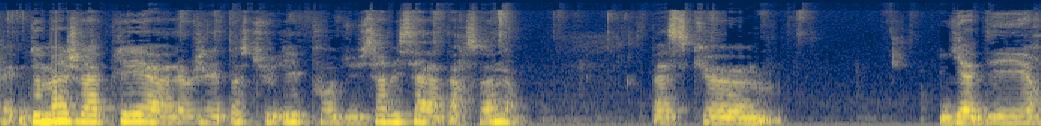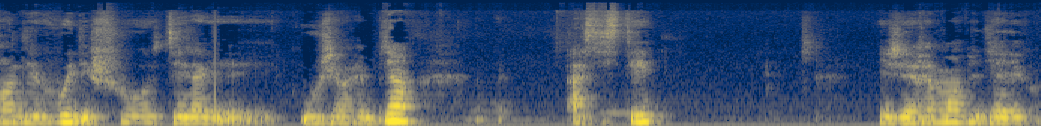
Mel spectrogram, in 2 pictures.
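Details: Woman (student, mother) who stutters; she says background noise such as loud machines, children or music worsens it and blocks her speech; she calls it a probably permanent brain dysfunction and is considering a speech therapist assessment; stuttering.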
